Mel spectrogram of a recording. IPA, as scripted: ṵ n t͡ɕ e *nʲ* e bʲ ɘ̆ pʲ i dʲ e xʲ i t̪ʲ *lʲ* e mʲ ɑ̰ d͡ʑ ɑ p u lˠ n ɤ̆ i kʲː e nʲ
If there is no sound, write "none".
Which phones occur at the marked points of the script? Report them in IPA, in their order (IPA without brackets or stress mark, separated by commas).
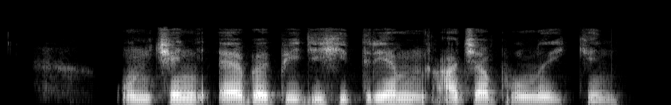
nʲ, rʲ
